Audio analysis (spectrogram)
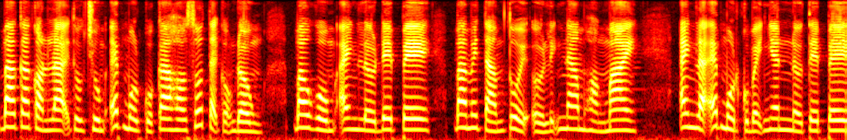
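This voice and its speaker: At a moderate pace, a woman uses an ordinary speaking voice with a fairly high pitch, ordinary pitch variation and very even loudness. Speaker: news reader. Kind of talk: news reading. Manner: formal.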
